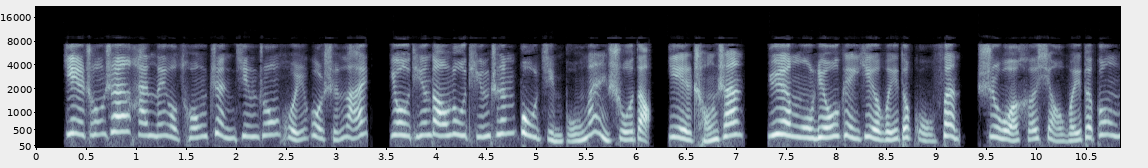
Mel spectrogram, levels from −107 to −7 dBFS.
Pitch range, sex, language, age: 245-355 Hz, female, Chinese, 20-39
